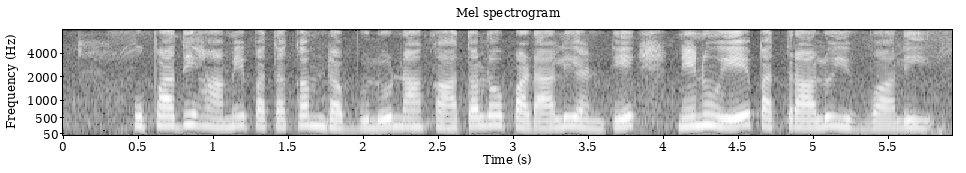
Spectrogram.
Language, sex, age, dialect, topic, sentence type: Telugu, female, 18-24, Central/Coastal, banking, question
